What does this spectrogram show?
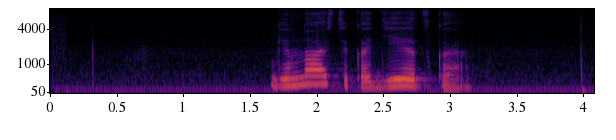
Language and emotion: Russian, sad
